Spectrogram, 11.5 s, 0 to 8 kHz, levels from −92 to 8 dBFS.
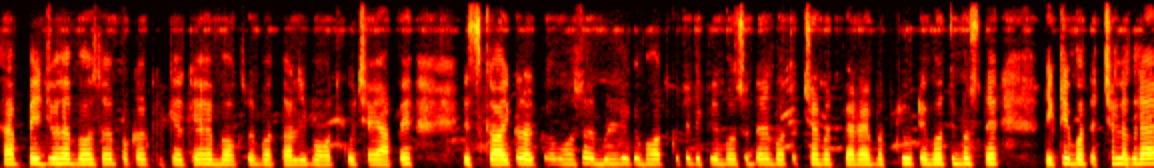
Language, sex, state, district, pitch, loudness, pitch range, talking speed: Hindi, female, Bihar, Purnia, 235 Hz, -18 LUFS, 230-245 Hz, 265 wpm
